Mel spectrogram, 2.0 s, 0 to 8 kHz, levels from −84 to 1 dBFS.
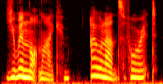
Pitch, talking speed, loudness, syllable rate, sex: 240 Hz, 295 wpm, -18 LUFS, 6.7 syllables/s, female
